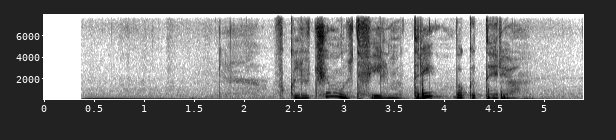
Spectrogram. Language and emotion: Russian, sad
